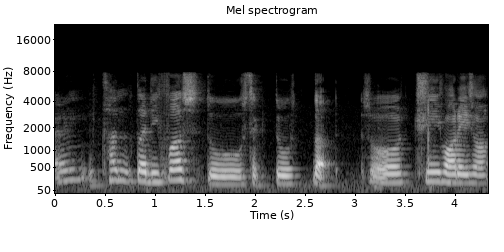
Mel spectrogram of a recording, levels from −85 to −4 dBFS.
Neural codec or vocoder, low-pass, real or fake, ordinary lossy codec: none; none; real; none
